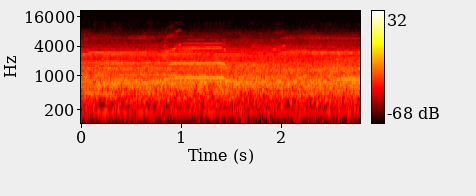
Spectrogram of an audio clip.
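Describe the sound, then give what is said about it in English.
A basketball arena crowd cheering at a Seton Hall versus Villanova game as Seton Hall extends its lead, in a steady, dense roar that holds for about three seconds, with a few thin whistle-like tones rising briefly above the noise. “The crowd getting back into it.”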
